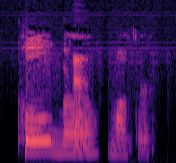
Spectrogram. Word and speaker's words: Pulvermacher: P-U-L-E-R-M-A-C-H-E-R. – Okay, C-O-L-E-M-A-C-H-E-R, Pulvermacher? – Pulvermacher. P-U-L, P like Peter, P-U-L.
